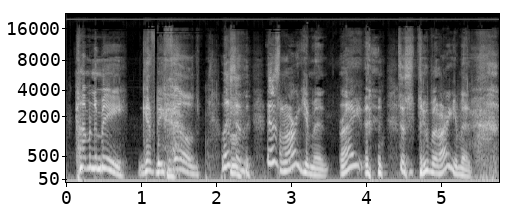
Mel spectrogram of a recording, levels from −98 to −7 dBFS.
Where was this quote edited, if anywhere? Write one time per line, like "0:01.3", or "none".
0:01.2
0:02.8
0:04.4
